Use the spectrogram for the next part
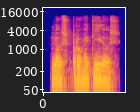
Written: Los prometidos

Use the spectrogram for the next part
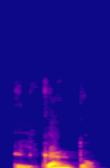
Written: El canto

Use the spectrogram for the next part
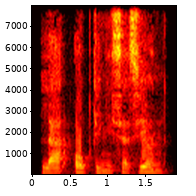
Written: La optimizacion

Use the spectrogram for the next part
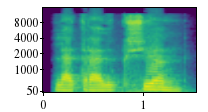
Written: La traduccion

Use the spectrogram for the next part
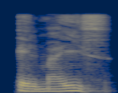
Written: El maiz

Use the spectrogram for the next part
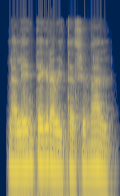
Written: La lente gravitacional

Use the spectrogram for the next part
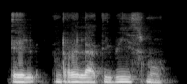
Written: El relativismo

